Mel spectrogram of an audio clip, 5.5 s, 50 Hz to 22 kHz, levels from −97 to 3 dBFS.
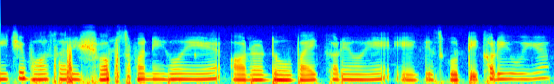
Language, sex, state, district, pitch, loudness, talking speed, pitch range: Hindi, female, Punjab, Kapurthala, 220 Hz, -18 LUFS, 195 wpm, 210-230 Hz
